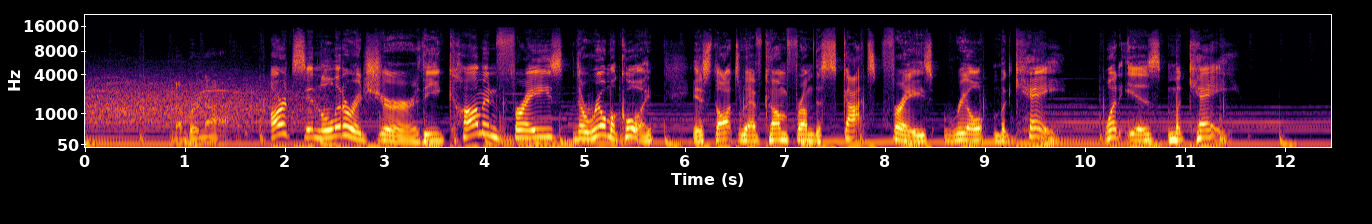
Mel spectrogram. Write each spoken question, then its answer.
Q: What is McKay?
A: It's going to be whiskey.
